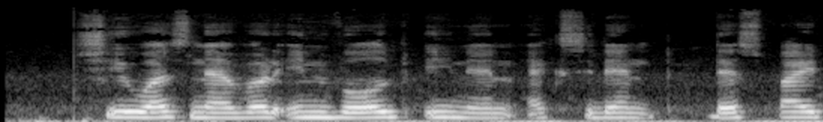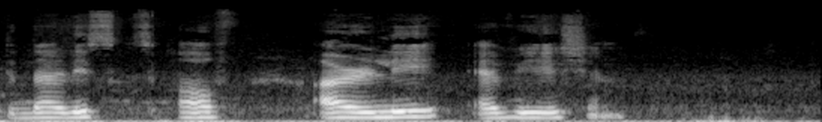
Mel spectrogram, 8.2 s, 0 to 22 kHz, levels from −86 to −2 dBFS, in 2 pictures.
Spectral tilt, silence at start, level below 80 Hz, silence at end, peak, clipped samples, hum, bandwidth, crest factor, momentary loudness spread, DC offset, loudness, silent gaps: -8 dB/octave; 0.1 s; -36 dBFS; 0 s; -2 dBFS; under 0.1%; none; 13.5 kHz; 14 dB; 13 LU; under 0.1%; -17 LUFS; none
